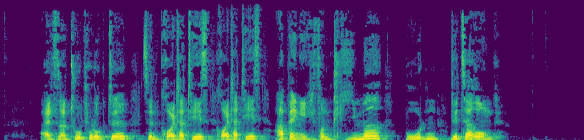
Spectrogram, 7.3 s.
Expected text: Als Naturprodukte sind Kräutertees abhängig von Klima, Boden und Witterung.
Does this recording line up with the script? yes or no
no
